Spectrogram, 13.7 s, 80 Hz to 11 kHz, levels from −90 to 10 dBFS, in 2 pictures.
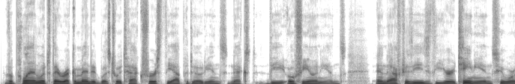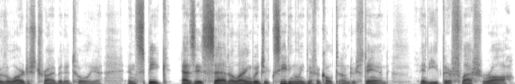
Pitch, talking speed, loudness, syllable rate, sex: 135 Hz, 185 wpm, -19 LUFS, 5.7 syllables/s, male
